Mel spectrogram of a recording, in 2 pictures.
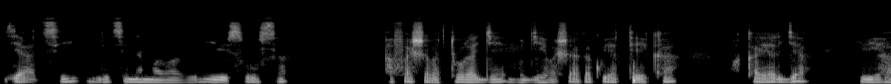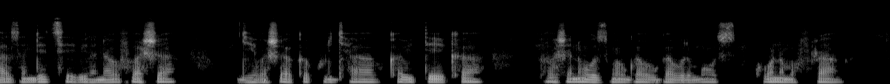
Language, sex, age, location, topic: Kinyarwanda, male, 25-35, Nyagatare, agriculture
